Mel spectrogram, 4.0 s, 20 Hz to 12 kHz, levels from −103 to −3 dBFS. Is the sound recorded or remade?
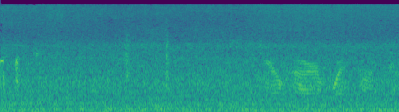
recorded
